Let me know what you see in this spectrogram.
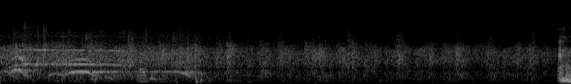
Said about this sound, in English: New Chapel, would you stand on your feet and put your hands together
